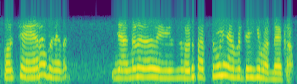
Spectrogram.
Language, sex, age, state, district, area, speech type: Malayalam, female, 30-45, Kerala, Idukki, rural, conversation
